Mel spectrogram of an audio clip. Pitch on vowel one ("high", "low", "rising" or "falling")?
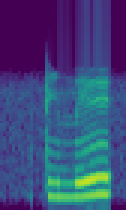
low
